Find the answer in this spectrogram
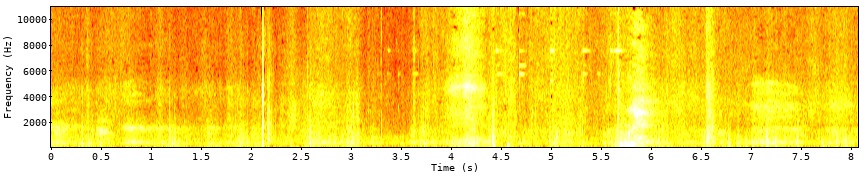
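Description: Crunching and rustling of movement over snow, with scattered sharp clicks and a brief louder burst about six seconds in.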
